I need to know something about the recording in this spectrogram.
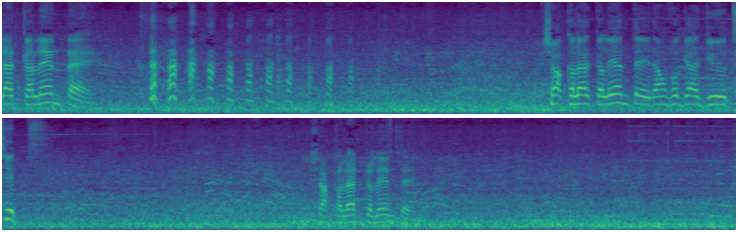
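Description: A crowd chatters outdoors on a busy street.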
